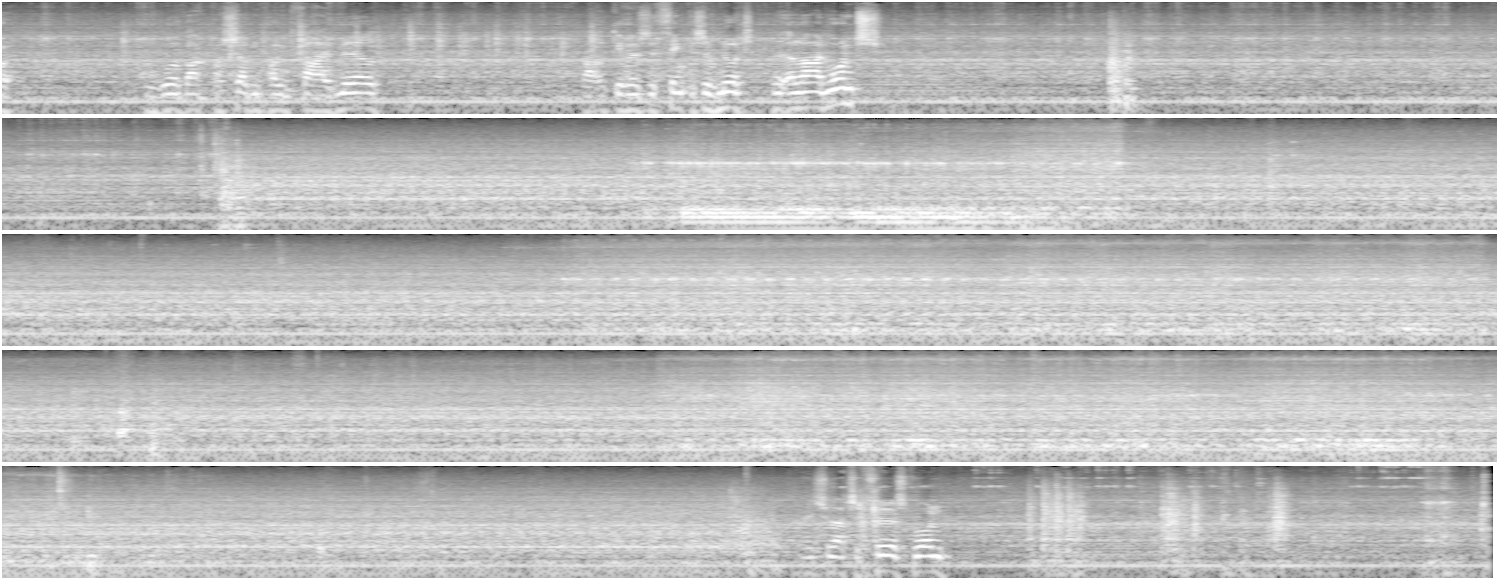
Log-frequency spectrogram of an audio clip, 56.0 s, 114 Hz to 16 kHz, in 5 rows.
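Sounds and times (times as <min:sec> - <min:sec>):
metal lathe running: 0:00.0 - 0:56.0
parting tool cutting metal whine: 0:16.0 - 0:19.8.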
